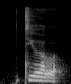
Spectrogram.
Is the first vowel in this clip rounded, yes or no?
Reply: no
